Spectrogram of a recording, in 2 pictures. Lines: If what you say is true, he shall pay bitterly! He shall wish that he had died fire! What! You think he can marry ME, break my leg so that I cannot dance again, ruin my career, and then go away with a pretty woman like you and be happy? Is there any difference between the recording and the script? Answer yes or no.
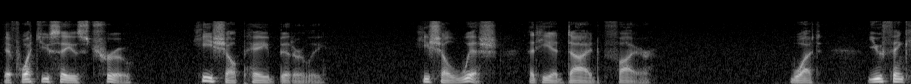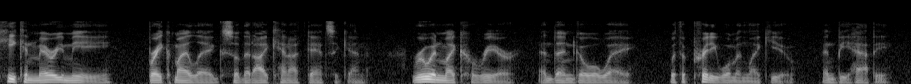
no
